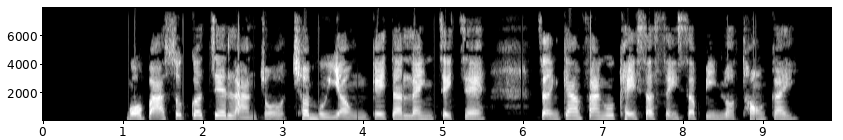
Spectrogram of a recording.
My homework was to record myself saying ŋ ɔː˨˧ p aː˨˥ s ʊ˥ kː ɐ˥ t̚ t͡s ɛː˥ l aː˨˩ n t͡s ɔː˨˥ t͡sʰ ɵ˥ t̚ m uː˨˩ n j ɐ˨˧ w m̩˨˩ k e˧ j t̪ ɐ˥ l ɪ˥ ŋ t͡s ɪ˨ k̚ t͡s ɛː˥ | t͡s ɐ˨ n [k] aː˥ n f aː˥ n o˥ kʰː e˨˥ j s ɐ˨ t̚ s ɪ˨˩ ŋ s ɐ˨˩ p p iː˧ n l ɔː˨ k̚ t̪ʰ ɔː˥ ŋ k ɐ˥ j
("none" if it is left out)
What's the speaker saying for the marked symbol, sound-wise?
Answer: k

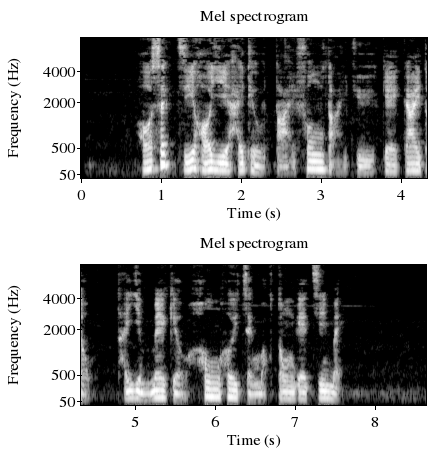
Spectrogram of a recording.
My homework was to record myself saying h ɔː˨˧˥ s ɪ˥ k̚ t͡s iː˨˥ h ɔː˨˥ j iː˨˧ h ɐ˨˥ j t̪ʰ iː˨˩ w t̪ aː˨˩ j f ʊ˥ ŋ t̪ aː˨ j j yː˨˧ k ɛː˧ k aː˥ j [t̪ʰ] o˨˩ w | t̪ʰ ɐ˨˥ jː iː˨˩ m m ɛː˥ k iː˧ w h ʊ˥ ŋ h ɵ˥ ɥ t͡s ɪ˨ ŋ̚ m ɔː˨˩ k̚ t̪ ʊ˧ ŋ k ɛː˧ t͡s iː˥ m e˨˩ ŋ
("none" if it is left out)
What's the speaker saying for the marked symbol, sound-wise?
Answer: t̪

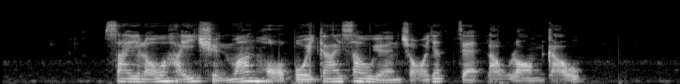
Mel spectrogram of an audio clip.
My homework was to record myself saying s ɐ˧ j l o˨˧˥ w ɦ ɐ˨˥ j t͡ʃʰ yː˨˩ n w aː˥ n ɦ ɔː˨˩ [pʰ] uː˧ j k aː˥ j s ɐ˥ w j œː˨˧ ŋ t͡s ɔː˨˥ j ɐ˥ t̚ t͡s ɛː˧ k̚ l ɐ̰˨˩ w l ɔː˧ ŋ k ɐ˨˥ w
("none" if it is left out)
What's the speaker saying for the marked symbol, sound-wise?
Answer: p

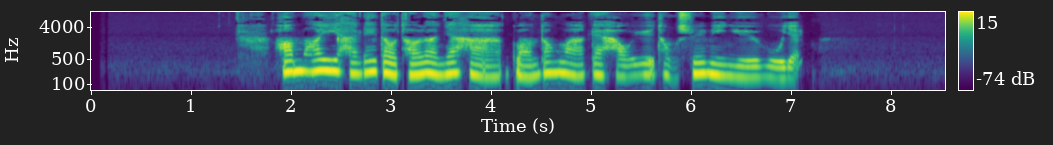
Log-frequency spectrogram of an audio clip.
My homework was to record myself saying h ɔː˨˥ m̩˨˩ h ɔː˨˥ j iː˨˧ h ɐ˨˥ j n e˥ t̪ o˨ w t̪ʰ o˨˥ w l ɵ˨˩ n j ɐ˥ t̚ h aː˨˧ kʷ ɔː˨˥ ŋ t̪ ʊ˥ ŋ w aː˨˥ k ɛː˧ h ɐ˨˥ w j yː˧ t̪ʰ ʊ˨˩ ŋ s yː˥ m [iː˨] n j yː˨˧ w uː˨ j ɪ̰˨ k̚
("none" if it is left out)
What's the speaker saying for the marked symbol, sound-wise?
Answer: iː˨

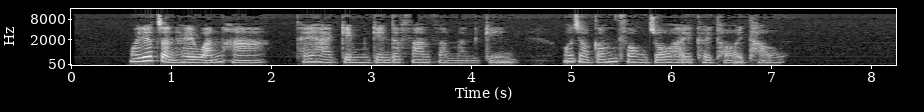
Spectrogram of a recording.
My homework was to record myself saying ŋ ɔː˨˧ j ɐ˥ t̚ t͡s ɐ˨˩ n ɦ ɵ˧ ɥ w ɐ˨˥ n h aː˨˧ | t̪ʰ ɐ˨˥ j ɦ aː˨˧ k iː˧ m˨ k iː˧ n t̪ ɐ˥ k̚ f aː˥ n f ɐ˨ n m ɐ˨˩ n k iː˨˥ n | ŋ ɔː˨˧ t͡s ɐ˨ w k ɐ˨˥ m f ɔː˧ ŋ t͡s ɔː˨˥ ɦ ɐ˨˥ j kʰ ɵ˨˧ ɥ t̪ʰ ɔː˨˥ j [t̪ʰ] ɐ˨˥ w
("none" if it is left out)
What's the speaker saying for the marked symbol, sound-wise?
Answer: t̪ʰ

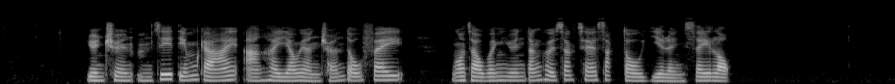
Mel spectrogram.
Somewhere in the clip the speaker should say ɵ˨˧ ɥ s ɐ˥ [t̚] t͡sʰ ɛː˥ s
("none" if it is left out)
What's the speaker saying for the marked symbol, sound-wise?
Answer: k̚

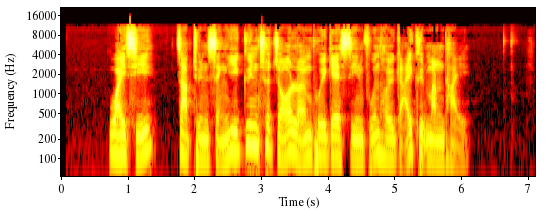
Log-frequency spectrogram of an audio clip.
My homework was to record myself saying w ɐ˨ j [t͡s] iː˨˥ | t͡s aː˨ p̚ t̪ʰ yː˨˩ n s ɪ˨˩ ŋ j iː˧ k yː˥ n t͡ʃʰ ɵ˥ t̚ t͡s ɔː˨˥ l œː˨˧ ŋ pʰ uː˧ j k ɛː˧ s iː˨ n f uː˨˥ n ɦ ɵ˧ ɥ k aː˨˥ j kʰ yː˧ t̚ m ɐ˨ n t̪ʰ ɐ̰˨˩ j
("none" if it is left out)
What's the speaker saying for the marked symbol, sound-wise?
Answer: t͡sʰ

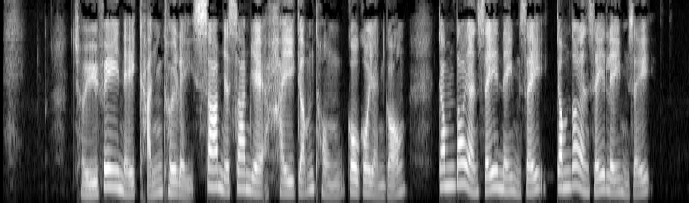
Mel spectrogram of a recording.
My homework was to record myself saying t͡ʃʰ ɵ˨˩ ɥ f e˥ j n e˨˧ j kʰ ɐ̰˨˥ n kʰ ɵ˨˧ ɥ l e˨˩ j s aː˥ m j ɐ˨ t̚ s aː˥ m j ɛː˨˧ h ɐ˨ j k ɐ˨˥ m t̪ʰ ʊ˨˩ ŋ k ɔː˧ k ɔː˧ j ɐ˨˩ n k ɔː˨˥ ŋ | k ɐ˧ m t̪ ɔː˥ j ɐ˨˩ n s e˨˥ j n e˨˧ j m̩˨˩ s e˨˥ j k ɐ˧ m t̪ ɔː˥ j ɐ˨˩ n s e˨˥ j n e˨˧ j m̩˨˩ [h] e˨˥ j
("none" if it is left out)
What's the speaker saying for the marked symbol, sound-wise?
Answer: s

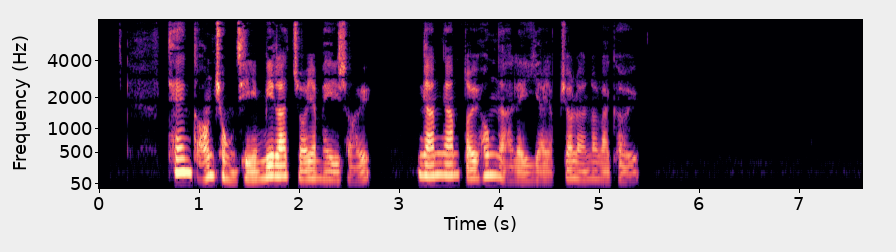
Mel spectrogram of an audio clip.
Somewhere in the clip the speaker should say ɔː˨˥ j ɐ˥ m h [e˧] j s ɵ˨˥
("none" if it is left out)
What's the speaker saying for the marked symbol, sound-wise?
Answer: e˧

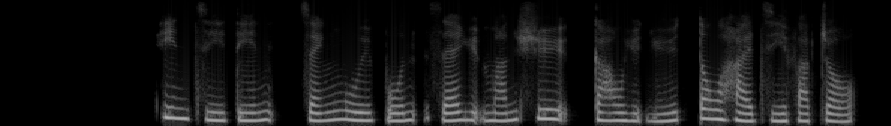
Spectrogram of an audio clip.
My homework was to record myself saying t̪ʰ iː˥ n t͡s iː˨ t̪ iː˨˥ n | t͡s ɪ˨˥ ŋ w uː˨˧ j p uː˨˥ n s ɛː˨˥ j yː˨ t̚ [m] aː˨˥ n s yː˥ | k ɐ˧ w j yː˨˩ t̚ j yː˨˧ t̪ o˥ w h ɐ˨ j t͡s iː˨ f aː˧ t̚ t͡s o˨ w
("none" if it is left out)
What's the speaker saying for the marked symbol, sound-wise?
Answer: m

